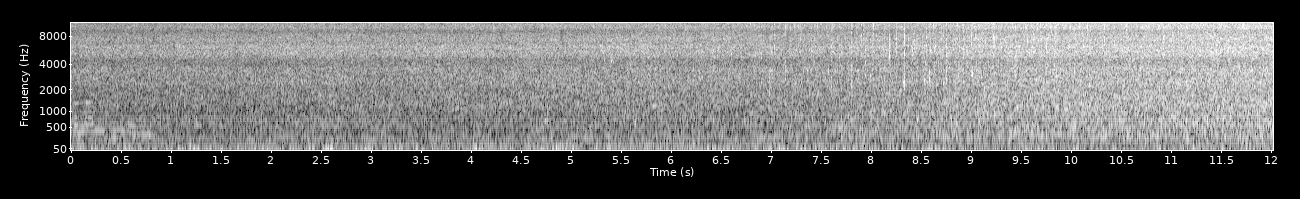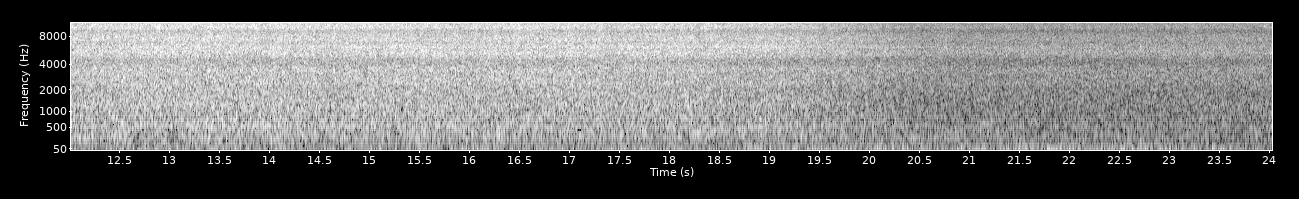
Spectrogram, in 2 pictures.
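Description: Water rushing in a stream with small cascades, a steady hiss that swells louder through the middle and then eases off again.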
